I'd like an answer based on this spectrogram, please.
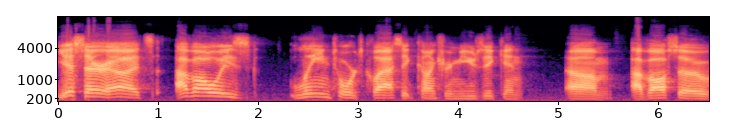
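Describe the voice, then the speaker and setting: A man speaks at a fairly slow pace with a North Carolina accent, his pitch medium and his pitch variation ordinary. His tone is bright and sharp, and the background is quiet. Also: dry, close sound with no echo. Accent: Southern US (North Carolina). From US South, North Carolina. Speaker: country singer-songwriter. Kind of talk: radio interview. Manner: hesitant, many fillers.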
